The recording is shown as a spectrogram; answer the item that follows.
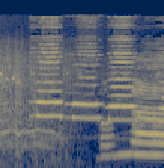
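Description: A long, voice-like cry held on one steady note, beginning about a second and a half in, after a fainter, higher tone.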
